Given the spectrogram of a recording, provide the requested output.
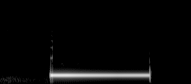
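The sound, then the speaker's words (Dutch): One steady telephone ringback tone, a clear mid-pitched hum lasting about a second, heard alone against silence with no voices. “Oké, gaan we toch eventjes bellen”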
